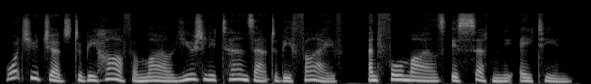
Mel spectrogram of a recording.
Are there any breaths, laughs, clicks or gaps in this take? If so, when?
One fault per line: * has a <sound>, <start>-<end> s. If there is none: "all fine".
all fine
